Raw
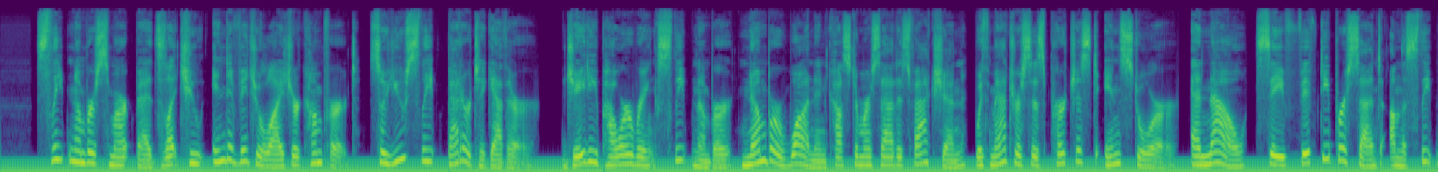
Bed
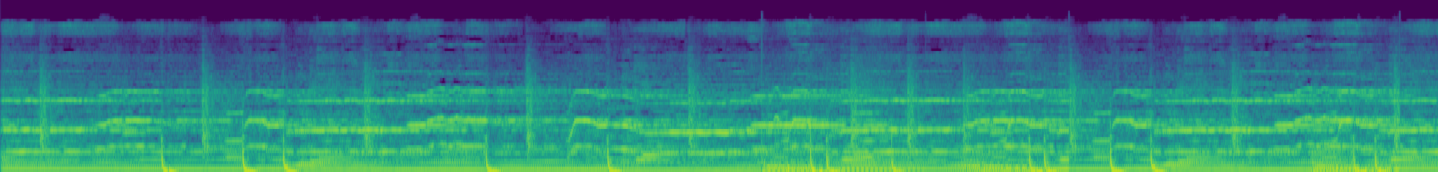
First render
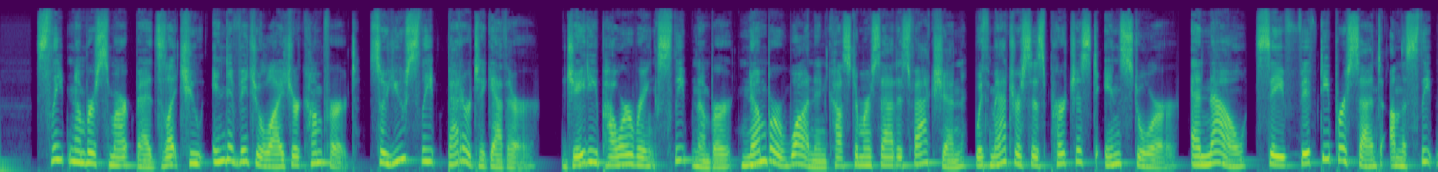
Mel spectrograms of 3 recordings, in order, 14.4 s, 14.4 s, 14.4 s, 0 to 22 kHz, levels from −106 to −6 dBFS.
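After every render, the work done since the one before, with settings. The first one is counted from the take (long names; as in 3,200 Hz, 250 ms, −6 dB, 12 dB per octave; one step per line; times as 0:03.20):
hum removal 60 Hz, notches 5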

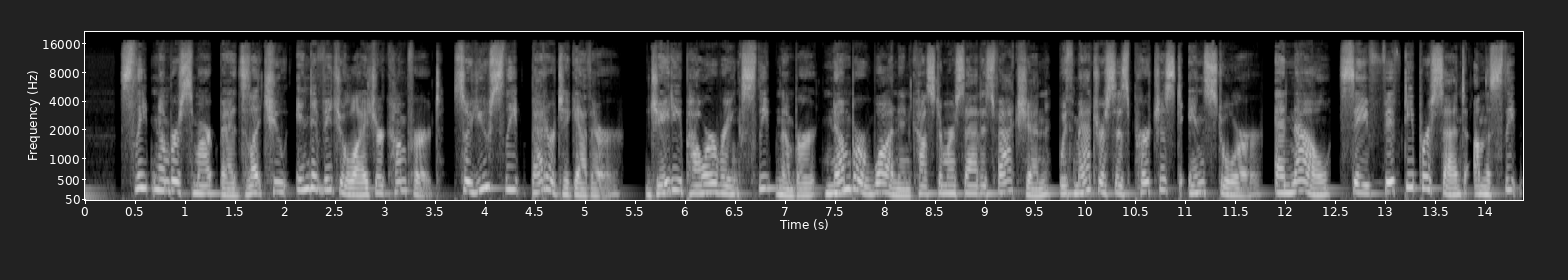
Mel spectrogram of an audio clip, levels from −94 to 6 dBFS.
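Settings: high-shelf EQ 4,200 Hz +5 dB
comb filter 6.4 ms, depth 99%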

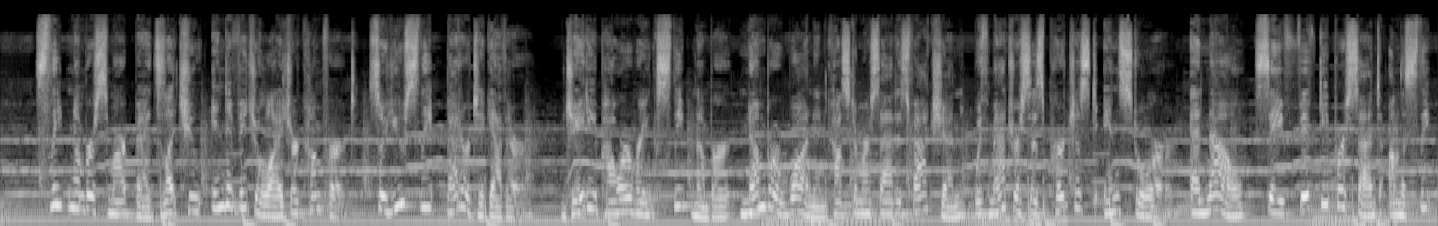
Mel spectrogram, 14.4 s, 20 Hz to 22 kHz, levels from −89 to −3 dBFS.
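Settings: mix in bed −7 dB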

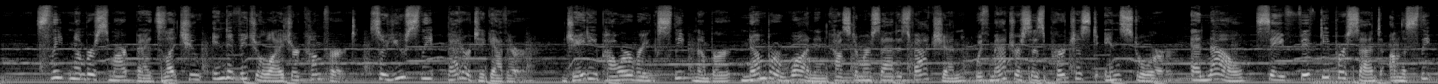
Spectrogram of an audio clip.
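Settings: level −2 dB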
